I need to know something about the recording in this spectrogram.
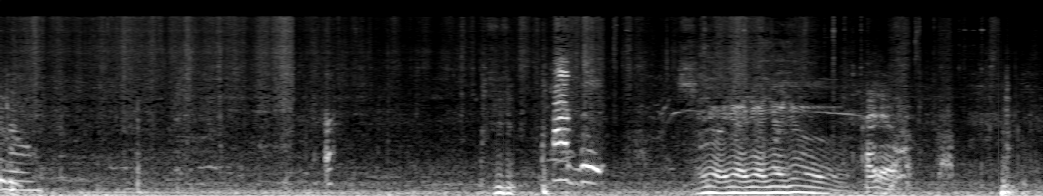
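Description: A car engine hums steadily in the background.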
